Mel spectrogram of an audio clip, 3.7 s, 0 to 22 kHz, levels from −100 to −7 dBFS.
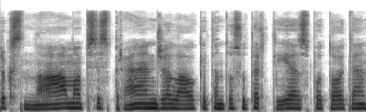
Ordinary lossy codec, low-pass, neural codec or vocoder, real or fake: AAC, 48 kbps; 14.4 kHz; vocoder, 44.1 kHz, 128 mel bands, Pupu-Vocoder; fake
